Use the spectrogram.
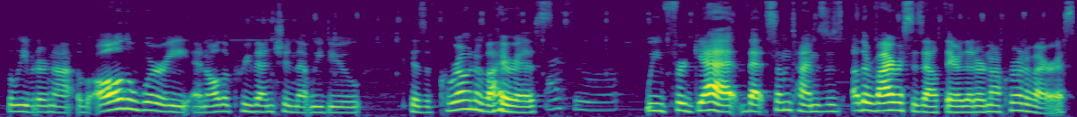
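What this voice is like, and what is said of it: Voice slightly sick and congested. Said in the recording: “You could probably still hear it in my voice a little bit.”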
